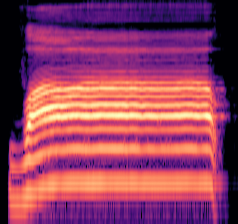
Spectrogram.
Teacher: دونوں ہونٹوں کی گولائی سے ادا ہوتا ہے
